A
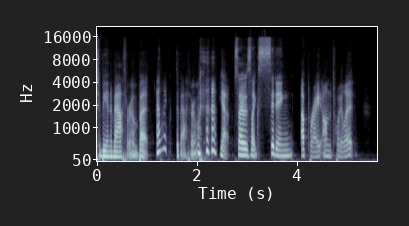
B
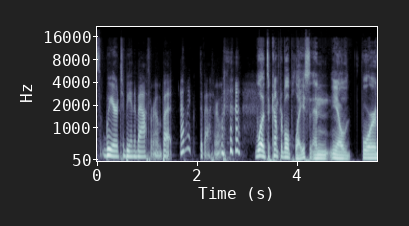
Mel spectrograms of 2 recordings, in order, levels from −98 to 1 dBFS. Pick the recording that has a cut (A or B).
A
